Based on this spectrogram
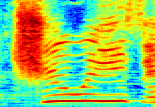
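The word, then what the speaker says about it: Chuy's: I don't care uh chewy it's uh Mexican it's spelled c huy uh it's like TexMex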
